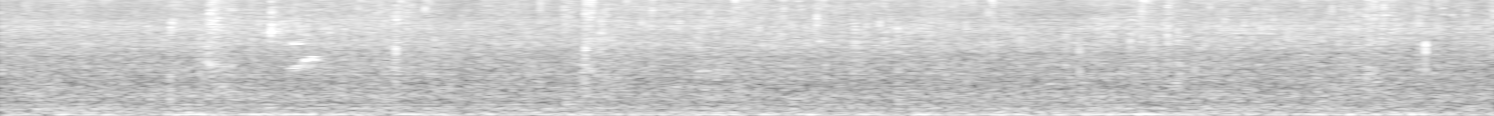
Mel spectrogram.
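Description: Red kidney beans, onions and tomatoes sizzling and simmering in a wok, a steady hiss, with a few light scrapes of a wooden spatula stirring. A steady low hum runs underneath.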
